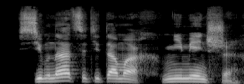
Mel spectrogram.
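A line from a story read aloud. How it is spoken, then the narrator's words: Amused grunt. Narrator (Russian): хмыкнул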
